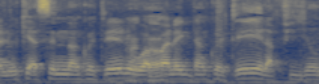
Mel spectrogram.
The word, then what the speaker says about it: Wapalek: Alors c'est Kassem Wapelek, je prononce bien? Kassem Wapalek. Wapalek. Oui, un W.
